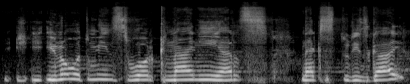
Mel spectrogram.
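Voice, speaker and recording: A man with an Italian accent, a bartender presenting on stage in a joking, halting way with many fillers. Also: sits high, flat delivery, a little mellow. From Italy. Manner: halting and playful, many fillers, self-mocking banter. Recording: long hall reverb.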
